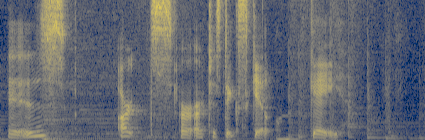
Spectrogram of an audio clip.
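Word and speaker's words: 芸: Start with the grass and this is arts or artistic skill, gay. I'm not just saying that art is gay. That's how it's pronounced.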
